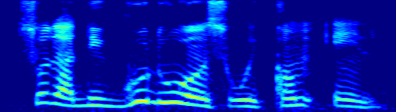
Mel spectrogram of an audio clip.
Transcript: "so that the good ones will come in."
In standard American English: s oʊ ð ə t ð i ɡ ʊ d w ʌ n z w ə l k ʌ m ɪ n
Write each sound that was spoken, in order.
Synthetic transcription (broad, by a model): s oʊ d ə t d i ɡ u d w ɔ n s w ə k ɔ m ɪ n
